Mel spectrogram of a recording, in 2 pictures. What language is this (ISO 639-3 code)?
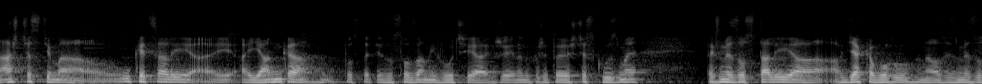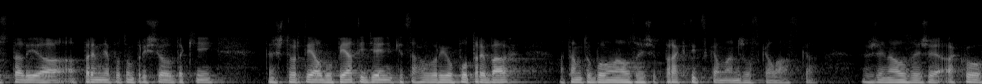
slk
